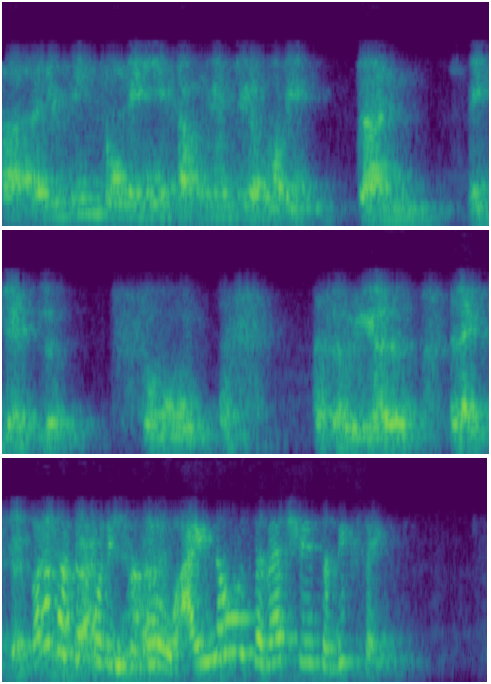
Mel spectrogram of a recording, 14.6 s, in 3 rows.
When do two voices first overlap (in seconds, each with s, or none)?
10.0 s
